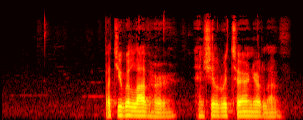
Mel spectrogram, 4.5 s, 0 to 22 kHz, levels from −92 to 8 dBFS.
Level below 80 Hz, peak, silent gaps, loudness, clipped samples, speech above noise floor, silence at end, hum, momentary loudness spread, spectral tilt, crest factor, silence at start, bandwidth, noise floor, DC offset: -58 dBFS; -2 dBFS; none; -22 LUFS; under 0.1%; 47 dB; 0.35 s; none; 20 LU; -5.5 dB/octave; 22 dB; 1.6 s; 14 kHz; -69 dBFS; under 0.1%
